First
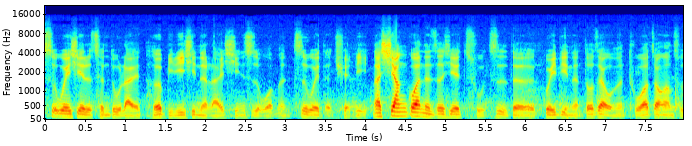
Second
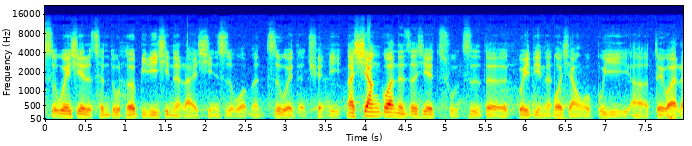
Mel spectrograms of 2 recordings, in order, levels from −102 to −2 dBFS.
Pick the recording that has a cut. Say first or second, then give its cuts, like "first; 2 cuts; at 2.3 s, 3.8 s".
second; 2 cuts; at 0.9 s, 6.3 s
